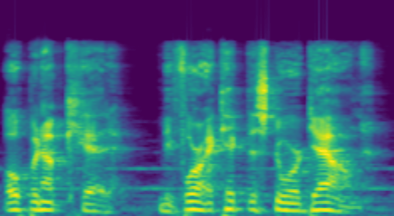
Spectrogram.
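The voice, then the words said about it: Deep threatening male voice. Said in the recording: “deep voice”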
